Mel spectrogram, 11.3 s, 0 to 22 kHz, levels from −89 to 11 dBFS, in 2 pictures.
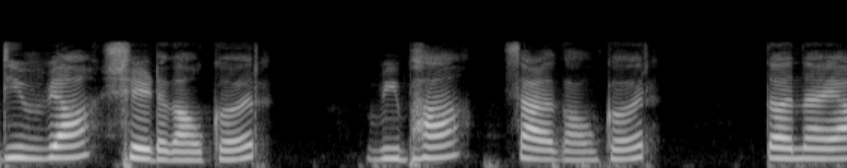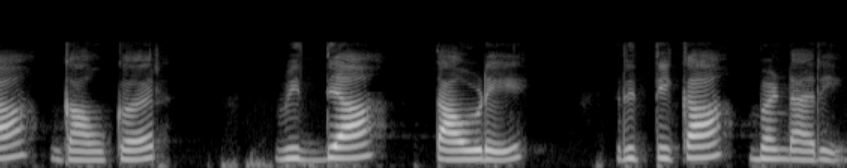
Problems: none marked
